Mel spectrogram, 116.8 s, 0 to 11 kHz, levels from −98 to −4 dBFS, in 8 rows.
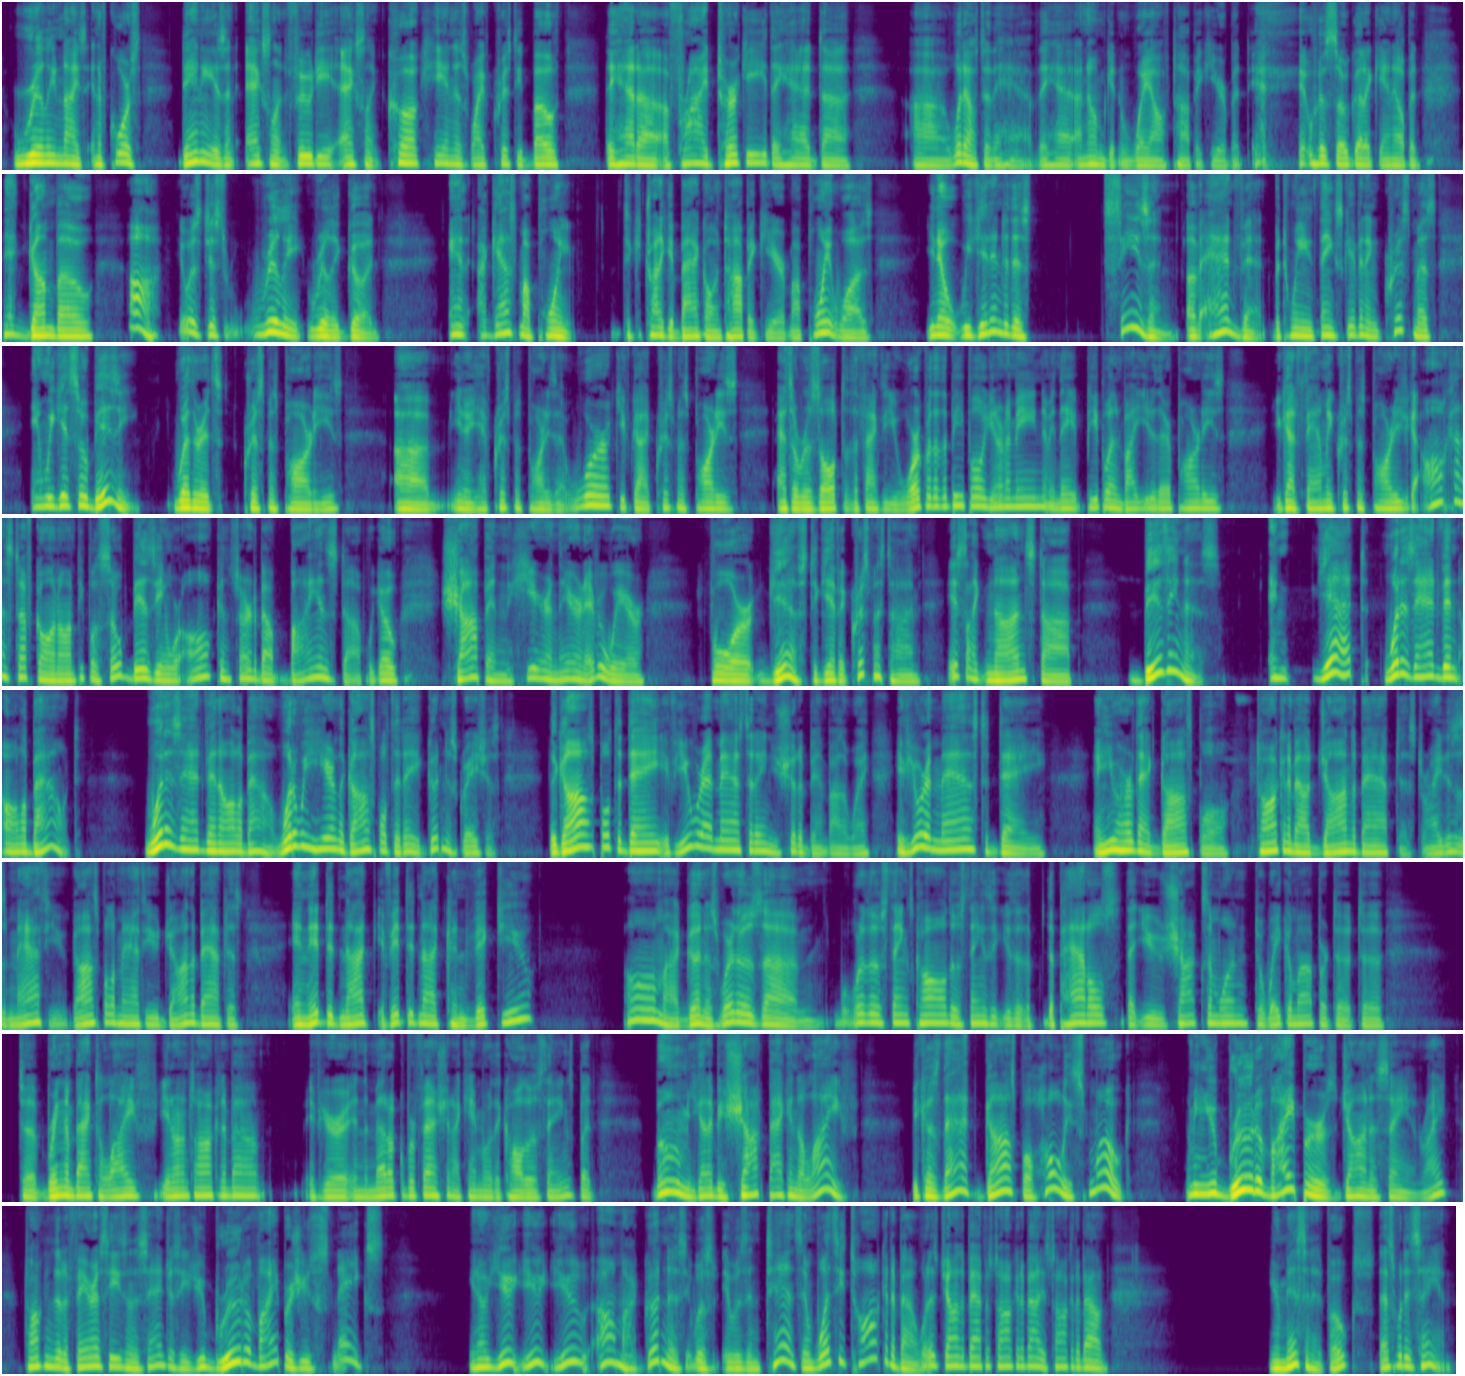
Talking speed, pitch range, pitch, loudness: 200 wpm, 125-165 Hz, 140 Hz, -20 LUFS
